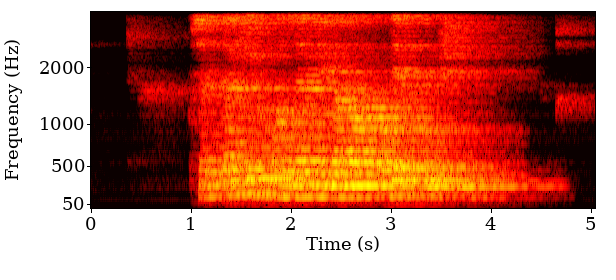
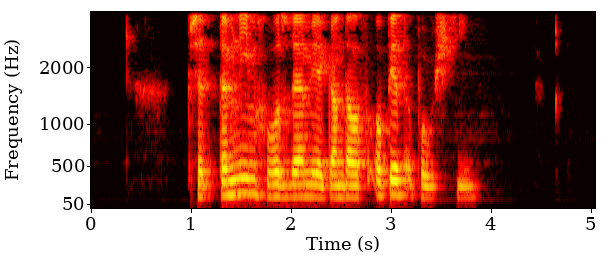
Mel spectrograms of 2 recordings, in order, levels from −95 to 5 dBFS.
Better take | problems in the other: second | room echo; dies away in 2.1 s

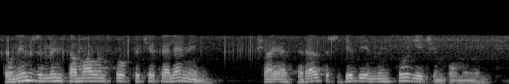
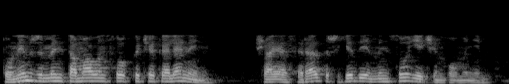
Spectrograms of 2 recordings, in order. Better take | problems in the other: second | background sound (Rattle (instrument)); 18 dB below the speech

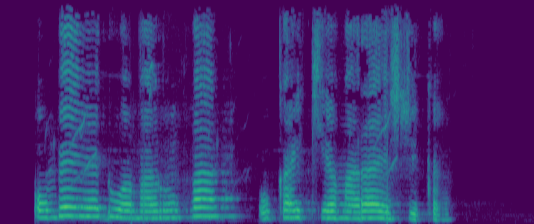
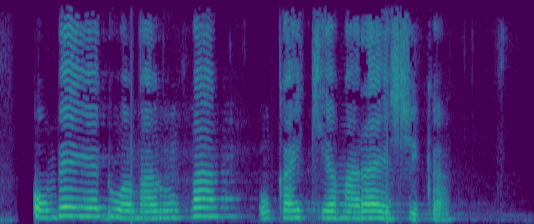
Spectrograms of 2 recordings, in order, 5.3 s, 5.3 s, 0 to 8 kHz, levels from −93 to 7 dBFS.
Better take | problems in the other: second | noise reduction (neural mask model DeepFilterNet 3)

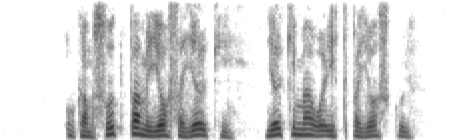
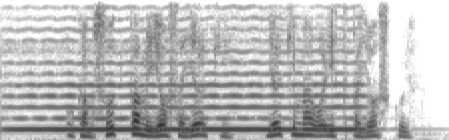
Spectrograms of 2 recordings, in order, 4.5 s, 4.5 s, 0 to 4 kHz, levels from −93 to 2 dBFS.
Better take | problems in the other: first | background sound (Bowed string instrument); as loud as the speech

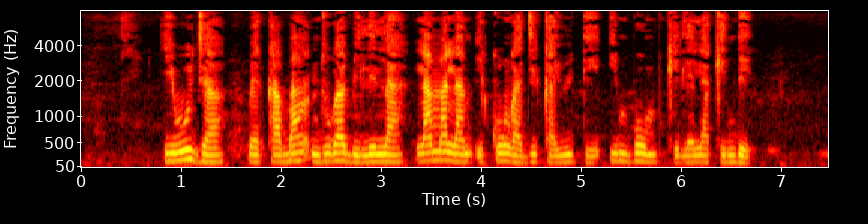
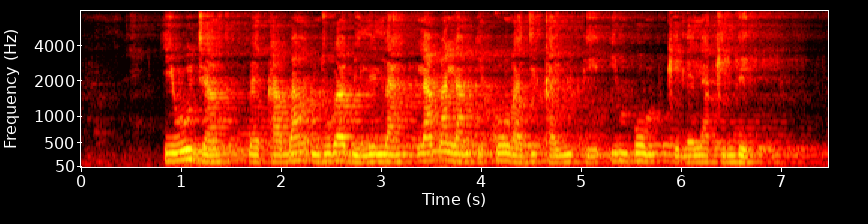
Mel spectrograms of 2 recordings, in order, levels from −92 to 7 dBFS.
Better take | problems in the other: first | noise reduction (neural separator model SepFormer DNS4)

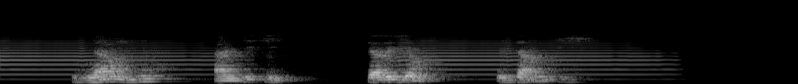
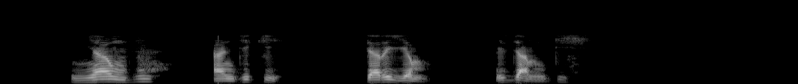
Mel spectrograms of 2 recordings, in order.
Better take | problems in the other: second | background sound (Trumpet); 17 dB below the speech // room echo; dies away in 0.6 s

